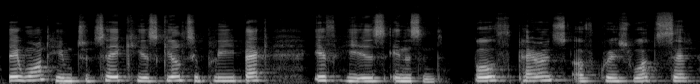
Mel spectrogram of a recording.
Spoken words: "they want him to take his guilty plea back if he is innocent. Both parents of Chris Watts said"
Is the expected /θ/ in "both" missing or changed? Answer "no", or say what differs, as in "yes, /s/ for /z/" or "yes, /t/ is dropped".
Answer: no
